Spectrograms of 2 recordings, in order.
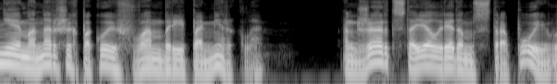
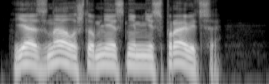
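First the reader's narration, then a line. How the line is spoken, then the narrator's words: Shout. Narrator (Russian): крикнул он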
